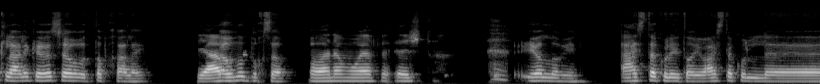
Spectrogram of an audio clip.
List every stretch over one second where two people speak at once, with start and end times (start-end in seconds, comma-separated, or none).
none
